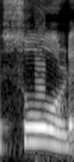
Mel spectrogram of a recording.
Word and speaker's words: sword: धनुष विद्या, और सोर्ड्समैनशिप, ये स्वॉर्ड नहीं है, व नहीं आएगा यहाँ पे, सोर्ड SORD, ये समझ लो कि यहाँ पे W साइलेंट है, मतलब ये W है ना, ये W ये साइलेंट है, तो आप अब इसको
